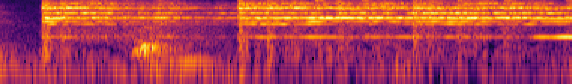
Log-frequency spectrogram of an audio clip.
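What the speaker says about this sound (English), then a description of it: "Teacher would walk out the front or out the back, ring the bell, and that's how you knew it was time to come in" A school bell rings out loud and clear to call students in from recess at an old one-room schoolhouse, starting abruptly, pausing briefly, then resuming in a steady sustained peal with no talking.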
